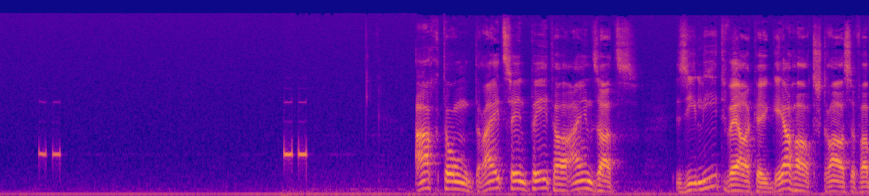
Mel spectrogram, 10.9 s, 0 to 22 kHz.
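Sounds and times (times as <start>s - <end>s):
telephone number being dialed on a touch-tone phone: 0.5s - 0.8s, 3.6s - 3.9s
speech: 5.2s - 10.8s.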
